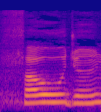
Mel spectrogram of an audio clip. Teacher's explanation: واو ساکن سے پہلے زبر ہے، حروف لین، جلدی اور نرمی کے ساتھ ادا کرنا ہے اور تنوین پہ غنہ ادا ہوگا۔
